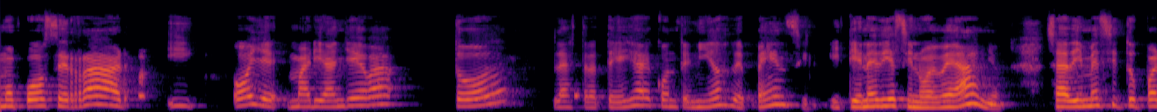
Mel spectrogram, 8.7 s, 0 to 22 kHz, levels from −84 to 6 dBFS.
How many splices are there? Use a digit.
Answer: 0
